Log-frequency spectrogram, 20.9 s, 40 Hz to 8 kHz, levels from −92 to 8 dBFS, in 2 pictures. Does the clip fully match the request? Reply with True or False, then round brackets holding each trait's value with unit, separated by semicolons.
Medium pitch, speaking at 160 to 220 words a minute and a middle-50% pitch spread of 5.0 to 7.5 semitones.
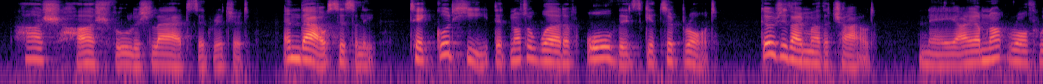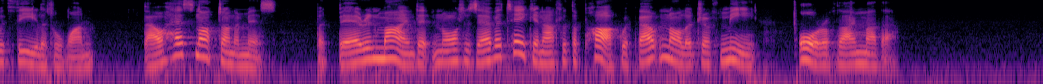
True (155 Hz; 175 wpm; 5.3 semitones)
